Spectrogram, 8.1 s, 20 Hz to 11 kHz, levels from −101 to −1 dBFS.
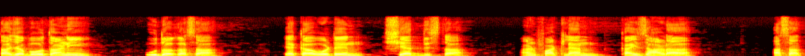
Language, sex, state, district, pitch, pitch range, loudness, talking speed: Konkani, male, Goa, North and South Goa, 160 Hz, 135-175 Hz, -16 LUFS, 95 wpm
